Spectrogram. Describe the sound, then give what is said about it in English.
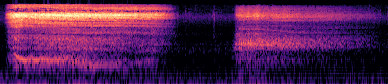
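A deep breath drawn in and let out: two long, breathy rushes of air separated by a short pause, fairly loud and heard alone with no talking. “Three deep breaths. Here we go. Number one, go.”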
